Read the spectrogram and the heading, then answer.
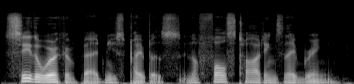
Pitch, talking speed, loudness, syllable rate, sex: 90 Hz, 205 wpm, -21 LUFS, 4.7 syllables/s, male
